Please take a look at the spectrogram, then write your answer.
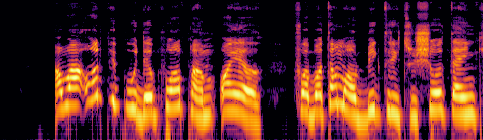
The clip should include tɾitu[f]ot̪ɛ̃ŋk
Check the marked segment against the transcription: incorrect: ʃ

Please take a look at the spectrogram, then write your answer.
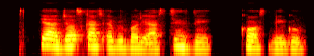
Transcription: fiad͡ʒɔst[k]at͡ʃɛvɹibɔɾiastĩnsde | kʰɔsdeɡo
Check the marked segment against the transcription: correct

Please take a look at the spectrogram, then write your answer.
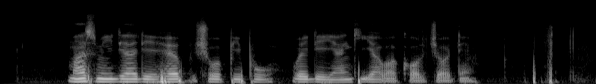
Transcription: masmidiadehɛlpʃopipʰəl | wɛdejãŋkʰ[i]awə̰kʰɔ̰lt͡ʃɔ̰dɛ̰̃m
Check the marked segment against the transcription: correct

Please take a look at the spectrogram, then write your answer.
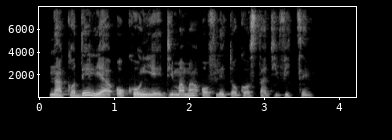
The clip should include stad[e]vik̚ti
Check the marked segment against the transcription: incorrect: i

